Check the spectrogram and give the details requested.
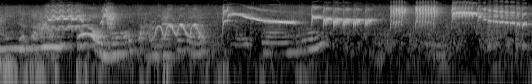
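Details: Asian pied starling song as a tutor recording for cage birds, mixing upward-sweeping whistles, wavering warbles, a long descending slur and short harsh bursts, delivered in separate rapid phrases.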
